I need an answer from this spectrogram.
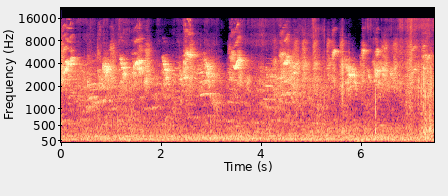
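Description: Small birds chirping, many short calls coming one after another.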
